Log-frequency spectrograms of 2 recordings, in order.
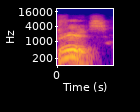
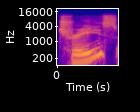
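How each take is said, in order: First: The vowel is a short i, like fizz. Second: The vowel is a long ee, like trees. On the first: "or is it Triz?" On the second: "Is it trees"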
